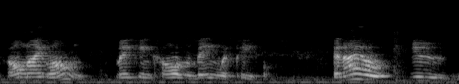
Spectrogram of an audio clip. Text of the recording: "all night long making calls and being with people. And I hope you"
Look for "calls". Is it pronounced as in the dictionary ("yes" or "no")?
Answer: yes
